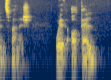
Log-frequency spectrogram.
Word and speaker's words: hotel: pronunciation in spanish with hotel it's a silent h so we never pronounce the h in spanish which is why it's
